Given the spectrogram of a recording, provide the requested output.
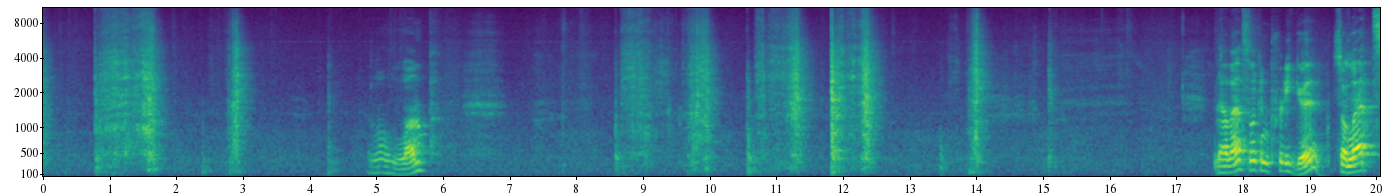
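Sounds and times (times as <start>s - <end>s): putty knife scraping caulk: 0.8s - 1.9s, 2.8s - 3.2s, 8.6s - 12.6s, 13.8s - 14.2s.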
